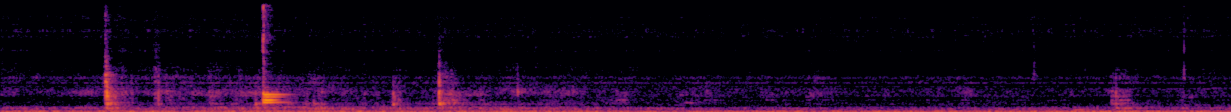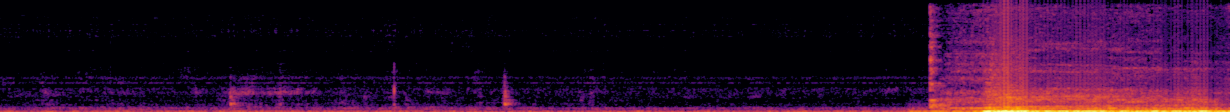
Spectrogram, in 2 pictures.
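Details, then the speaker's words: Natural gas water heater after pilot lit and knob turned between low and hot: quiet room with faint ticks, then soft whoosh into steady low roar as main burner lights; normal burner ignition. "and that is the ignition of the flame so when once you hear that the uh the gas heater is working"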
